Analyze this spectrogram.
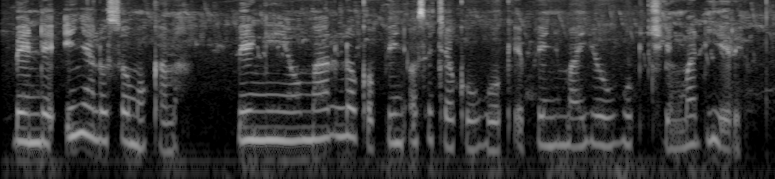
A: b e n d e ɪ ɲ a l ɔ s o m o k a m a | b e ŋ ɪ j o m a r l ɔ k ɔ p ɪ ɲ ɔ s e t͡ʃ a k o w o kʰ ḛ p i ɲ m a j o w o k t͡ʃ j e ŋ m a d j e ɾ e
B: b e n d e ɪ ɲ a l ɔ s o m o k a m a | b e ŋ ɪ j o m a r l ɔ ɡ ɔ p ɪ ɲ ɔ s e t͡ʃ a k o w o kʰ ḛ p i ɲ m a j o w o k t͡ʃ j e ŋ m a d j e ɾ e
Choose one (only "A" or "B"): A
